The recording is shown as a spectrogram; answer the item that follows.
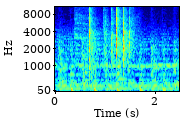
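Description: Trailer score: held tones over a steady low beat about twice a second, with a quick run of sharp taps in the middle.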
